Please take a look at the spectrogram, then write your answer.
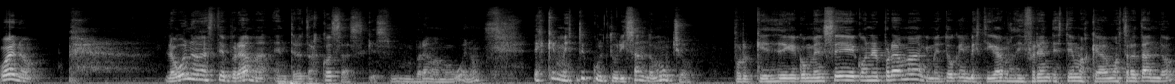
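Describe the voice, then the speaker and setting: With audible room echo, a man in a fairly high voice speaks at a fairly quick pace with lively intonation. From Argentina. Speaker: radio host. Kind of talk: radio interview.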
